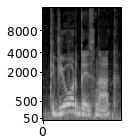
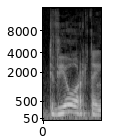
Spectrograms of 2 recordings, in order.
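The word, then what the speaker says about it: твёрдый знак: This letter is called Tviordeznak, which means hard sign. The first word of the name of that letter hits the accent on the first syllable. Tviordeznak.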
